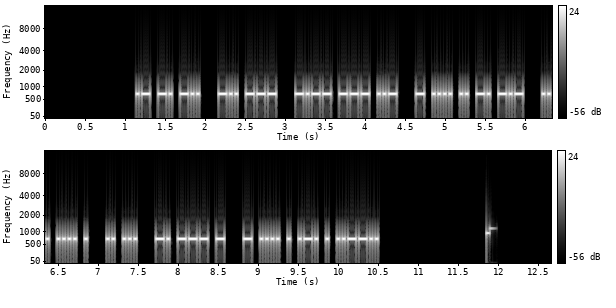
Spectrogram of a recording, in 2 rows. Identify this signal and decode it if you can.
Morse code, heard as a keyed tone, about 34 wpm, 700 Hz. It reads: AND DO YOU THINK SHE IS NOT THERE?
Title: Sentences from Top 600 Words 35wpm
